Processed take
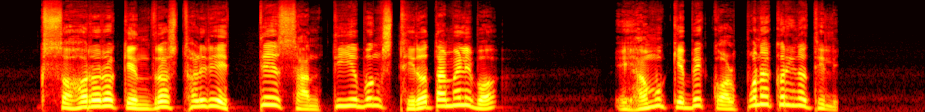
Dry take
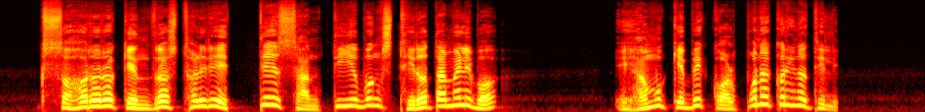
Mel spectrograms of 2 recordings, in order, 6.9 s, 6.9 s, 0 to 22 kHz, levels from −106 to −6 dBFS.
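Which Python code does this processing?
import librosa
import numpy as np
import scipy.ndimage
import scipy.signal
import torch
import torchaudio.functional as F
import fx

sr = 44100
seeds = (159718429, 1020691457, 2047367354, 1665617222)

y = fx.high_shelf(x, sr, hz=9600.0, db=-3.5)
y = F.gain(torch.from_numpy(y), 2.0).numpy()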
